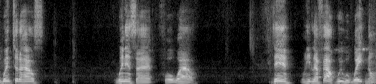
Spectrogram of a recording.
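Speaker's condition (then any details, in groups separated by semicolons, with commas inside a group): No condition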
